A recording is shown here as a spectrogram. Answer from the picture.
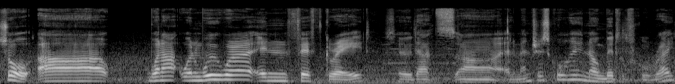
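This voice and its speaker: A man talks at a fairly slow pace in a fairly high pitch, his pitch swinging very widely. Music plays behind him. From Peru. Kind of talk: interview answer. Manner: casual, hesitant.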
